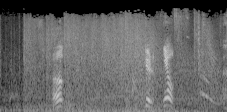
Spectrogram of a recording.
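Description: A plasma gun fires sharp bursts of shots.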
